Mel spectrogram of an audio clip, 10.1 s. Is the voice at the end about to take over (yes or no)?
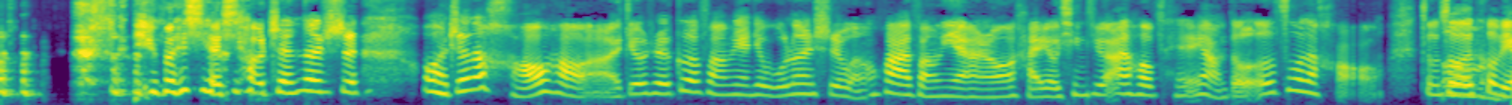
yes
